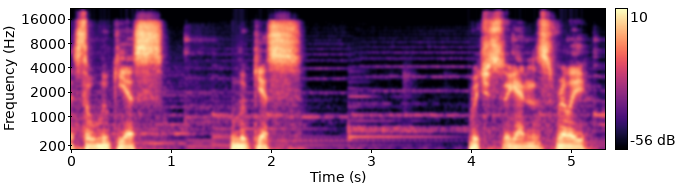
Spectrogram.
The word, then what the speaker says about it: Lucius: And I I want to say it as Lucius, but you guys said it was pronounced with a K like as as like a hard hard C or K. So Lucius Lucius, which again is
